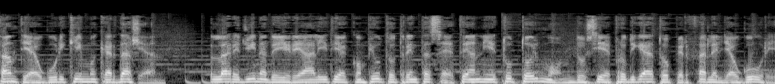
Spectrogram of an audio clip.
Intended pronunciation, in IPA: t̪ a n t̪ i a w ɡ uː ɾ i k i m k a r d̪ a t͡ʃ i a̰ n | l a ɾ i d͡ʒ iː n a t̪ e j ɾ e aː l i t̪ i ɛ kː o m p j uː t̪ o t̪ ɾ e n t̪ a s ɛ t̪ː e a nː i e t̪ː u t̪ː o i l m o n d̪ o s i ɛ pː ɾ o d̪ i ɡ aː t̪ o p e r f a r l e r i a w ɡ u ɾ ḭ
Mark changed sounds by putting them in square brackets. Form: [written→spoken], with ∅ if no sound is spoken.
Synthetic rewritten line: t̪ a n t̪ i a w ɡ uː ɾ i k i m k a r d̪ a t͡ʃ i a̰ n | l a ɾ [i→e] d͡ʒ iː n a [t̪→d̪] e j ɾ e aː l i t̪ i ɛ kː o m p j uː t̪ o t̪ ɾ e n t̪ a s ɛ t̪ː e a nː i e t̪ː u t̪ː o i l m o n d̪ o s i ɛ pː ɾ o d̪ i ɡ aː t̪ o p e r f a r l e [r→ʎ] i a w ɡ [u→uː] ɾ ḭ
